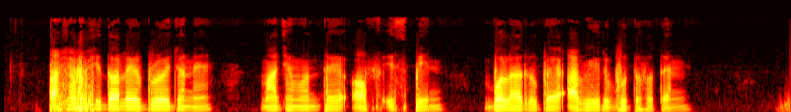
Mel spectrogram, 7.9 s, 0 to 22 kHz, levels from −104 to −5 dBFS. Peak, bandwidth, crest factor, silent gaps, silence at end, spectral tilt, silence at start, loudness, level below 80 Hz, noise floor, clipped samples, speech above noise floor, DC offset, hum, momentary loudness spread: -2 dBFS; 11 kHz; 24 dB; none; 0 s; -9.5 dB/octave; 0.5 s; -24 LUFS; -50 dBFS; -80 dBFS; under 0.1%; 57 dB; under 0.1%; none; 13 LU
